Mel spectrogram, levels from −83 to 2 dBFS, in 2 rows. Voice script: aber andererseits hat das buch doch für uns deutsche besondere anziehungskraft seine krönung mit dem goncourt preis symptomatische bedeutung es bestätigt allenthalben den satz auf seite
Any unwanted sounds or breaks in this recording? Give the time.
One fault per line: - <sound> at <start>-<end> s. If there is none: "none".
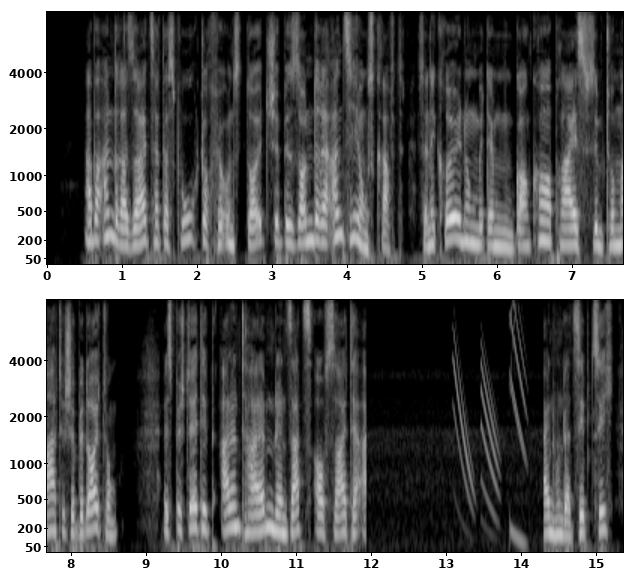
- chirp at 13.1-14.1 s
